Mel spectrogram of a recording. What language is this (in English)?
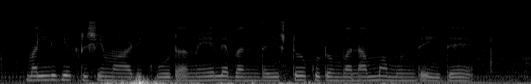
Kannada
